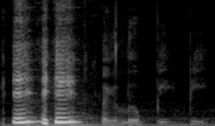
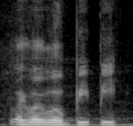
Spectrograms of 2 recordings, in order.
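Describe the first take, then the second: First: Giggling through the repeat; laughing. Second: Said in the usual way. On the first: Real, not acted. Cracking himself up over the burnt ash, laughing. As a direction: let the laugh take the line.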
